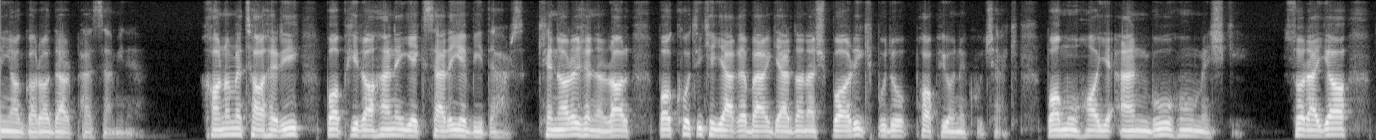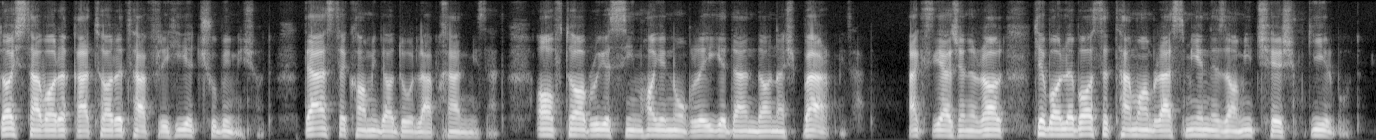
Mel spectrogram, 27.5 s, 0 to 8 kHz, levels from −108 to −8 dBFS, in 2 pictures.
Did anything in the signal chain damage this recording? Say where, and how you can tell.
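No, nothing in the chain damaged this speech: the absence of content above 8 kHz is just the normal bandwidth of the call's microphone processing and a wideband codec consistent with G.722.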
